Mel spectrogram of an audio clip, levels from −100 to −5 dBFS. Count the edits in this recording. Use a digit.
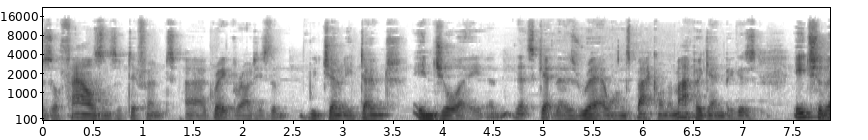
1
